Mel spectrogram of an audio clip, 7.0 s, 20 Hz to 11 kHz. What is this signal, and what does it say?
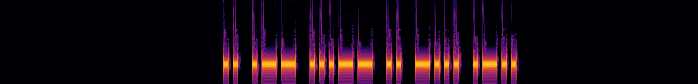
Morse code, heard as a keyed tone, about 25 wpm, 700 Hz. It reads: IW3IBL
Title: DXCC-100 Call Signs - 6 Characters - Repeated 3x - 25wpm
